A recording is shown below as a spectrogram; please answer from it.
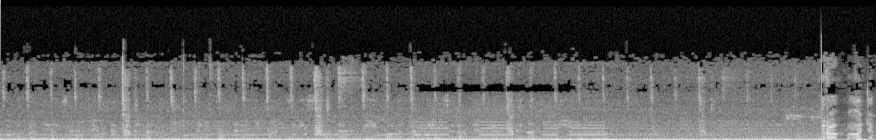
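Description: Steady low road-and-engine rumble inside a moving car's cabin, under music with a light regular beat.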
